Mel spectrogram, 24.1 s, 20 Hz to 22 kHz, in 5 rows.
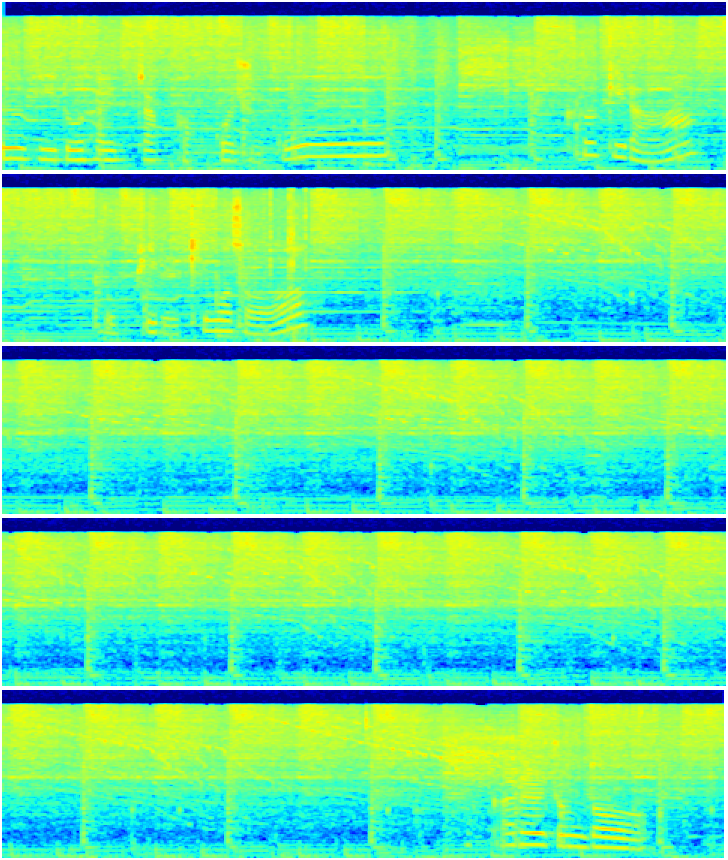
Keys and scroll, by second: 4.0-5.4 typing.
